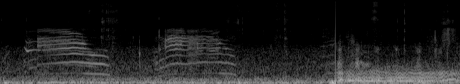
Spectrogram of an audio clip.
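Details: Street cats in Istanbul at feeding time, two drawn-out, slightly falling meows in the first half, then a lower, rough growl-like drone, over constant low rumbling background noise.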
